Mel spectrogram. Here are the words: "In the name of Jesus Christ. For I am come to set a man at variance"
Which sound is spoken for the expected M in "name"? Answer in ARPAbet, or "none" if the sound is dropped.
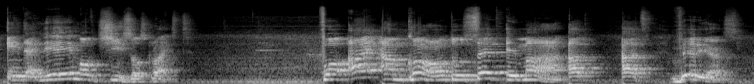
M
